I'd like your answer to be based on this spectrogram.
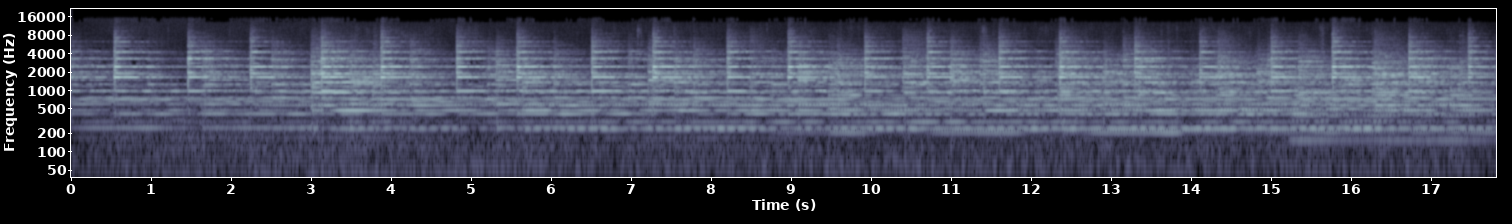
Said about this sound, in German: Es ist 12 Uhr. Das Mittagsläuten kommt heute aus Schwabach in Mittelfranken.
